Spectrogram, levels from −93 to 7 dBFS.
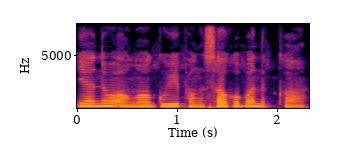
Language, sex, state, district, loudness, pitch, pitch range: Garo, female, Meghalaya, North Garo Hills, -16 LUFS, 210 Hz, 205-220 Hz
